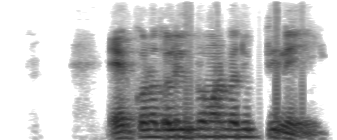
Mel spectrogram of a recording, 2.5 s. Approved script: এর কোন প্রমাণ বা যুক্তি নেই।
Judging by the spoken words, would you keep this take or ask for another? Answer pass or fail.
fail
